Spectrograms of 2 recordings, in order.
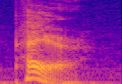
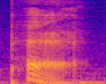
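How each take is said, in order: First: It is said in an American accent. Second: It is said in a British accent. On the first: "in American you'd say pear, but it sounds like fate" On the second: "in British English, we'd say pear"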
